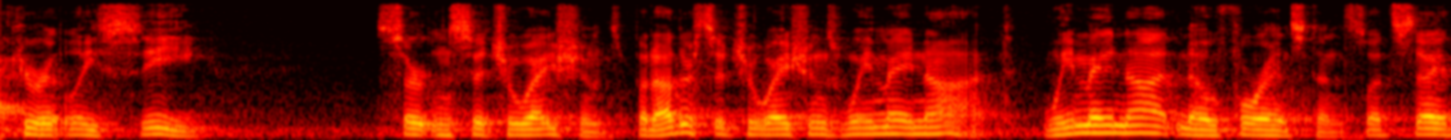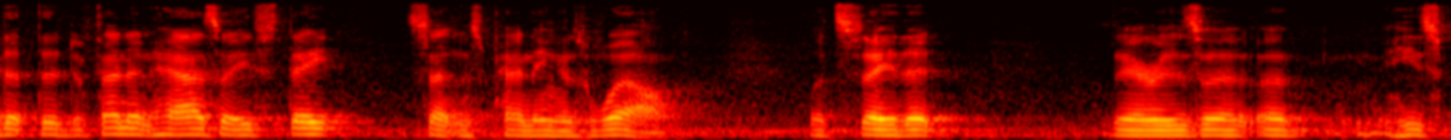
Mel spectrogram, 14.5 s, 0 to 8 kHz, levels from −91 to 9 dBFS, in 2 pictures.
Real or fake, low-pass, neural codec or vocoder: fake; 7.2 kHz; codec, 16 kHz, 16 kbps, FunCodec, trained on Chinese and English, 50 frames a second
